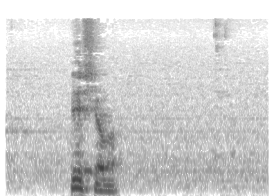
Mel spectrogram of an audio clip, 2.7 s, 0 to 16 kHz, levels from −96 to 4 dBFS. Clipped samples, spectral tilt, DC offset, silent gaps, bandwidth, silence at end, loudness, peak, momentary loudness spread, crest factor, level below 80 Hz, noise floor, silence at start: under 0.1%; -5 dB/octave; under 0.1%; none; 11.5 kHz; 0.5 s; -30 LUFS; -14 dBFS; 26 LU; 22 dB; -66 dBFS; -56 dBFS; 0.7 s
